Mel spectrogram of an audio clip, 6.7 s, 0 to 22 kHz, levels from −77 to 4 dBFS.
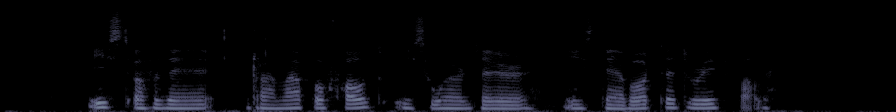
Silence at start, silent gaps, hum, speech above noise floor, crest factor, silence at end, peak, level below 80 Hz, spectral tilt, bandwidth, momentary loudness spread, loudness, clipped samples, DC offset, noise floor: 0.05 s; none; none; 32 dB; 16 dB; 0.85 s; -28 dBFS; -68 dBFS; -7 dB/octave; 15.5 kHz; 10 LU; -43 LUFS; under 0.1%; under 0.1%; -74 dBFS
